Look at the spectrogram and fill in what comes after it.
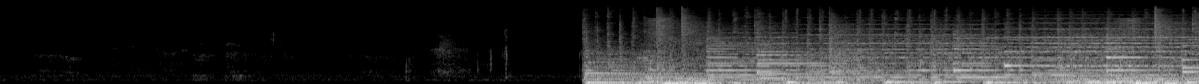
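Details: A few faint clicks in near silence, then loud music takes over halfway through. No animal voice can be picked out.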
